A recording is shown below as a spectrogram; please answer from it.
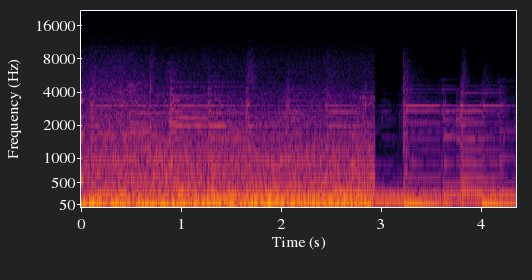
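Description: Busy street traffic noise with music underneath for about three seconds, then it cuts sharply to clean background music of plucked guitar notes.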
